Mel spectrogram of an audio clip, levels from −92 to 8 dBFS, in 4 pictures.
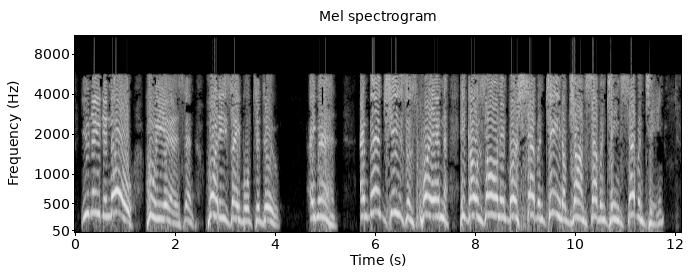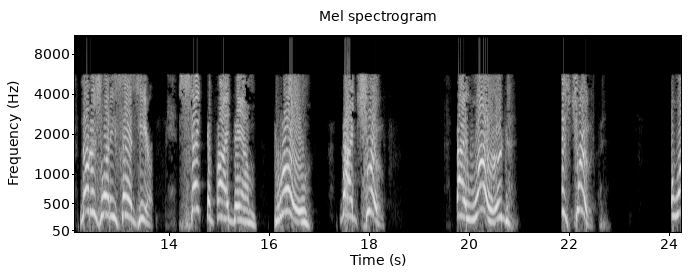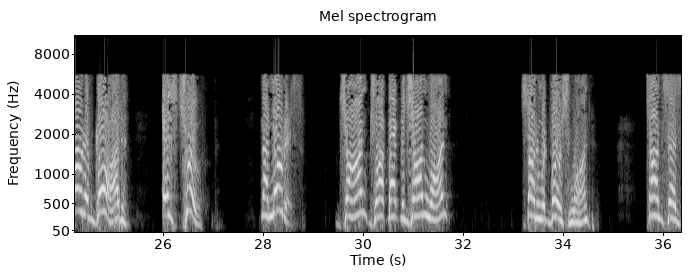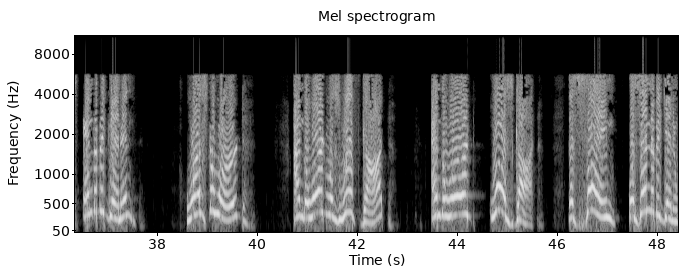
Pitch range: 230-315 Hz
